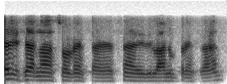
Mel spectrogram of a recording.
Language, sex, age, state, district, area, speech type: Tamil, male, 45-60, Tamil Nadu, Theni, rural, conversation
